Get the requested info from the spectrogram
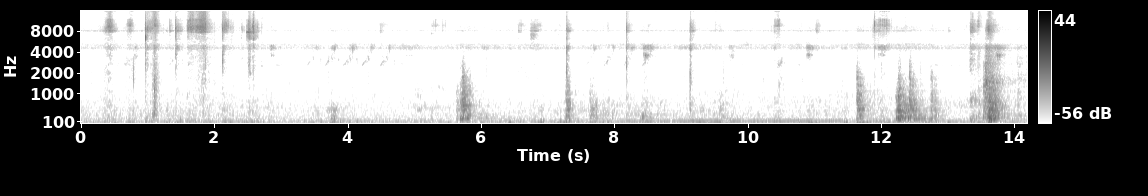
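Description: Near silence with faint, scattered short clicks and taps of metal tongs against a gas grill's grate as whole eggplants are turned over. A faint, steady, high-pitched insect chirr runs underneath.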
